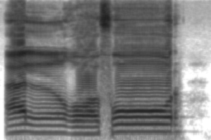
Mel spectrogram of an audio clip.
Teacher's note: yang diwakafkan adalah huruf ro maka kita ada tambahan hukum yaitu hukum ro tafkhim ro yang dia dibaca dengan tebal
